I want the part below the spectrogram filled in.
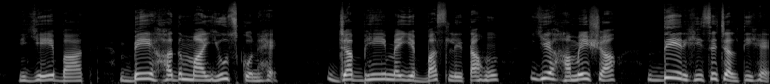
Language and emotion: Urdu, angry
